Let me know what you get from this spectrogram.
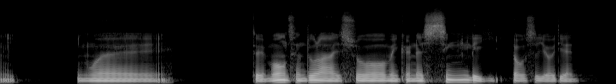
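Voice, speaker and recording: Against a quiet background, a man with a very deep, low pitch and a dark, mellow tone speaks in a flat monotone at a fairly slow pace, with long, frequent pauses. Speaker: solo podcaster. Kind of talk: casual solo monologue. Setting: home recording with mixer, solo. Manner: soft, not loud.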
